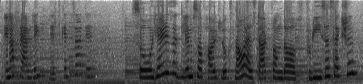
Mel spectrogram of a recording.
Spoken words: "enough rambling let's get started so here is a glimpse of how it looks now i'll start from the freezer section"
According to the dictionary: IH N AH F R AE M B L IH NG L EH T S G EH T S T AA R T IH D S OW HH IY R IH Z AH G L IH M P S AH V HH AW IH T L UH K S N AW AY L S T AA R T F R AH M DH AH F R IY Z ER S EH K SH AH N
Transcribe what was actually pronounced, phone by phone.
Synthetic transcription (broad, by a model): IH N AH F R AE M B L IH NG L EH T S G EH T S T AA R T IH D S OW HH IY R IH Z AH G L IH M P S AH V HH AW IH T L UH K S N AW AY L S T AA R T F R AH M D AH F R IY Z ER S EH K SH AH N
